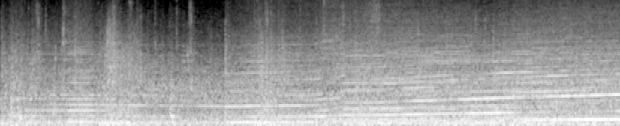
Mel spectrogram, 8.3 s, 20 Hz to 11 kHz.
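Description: Race car engine in Gran Turismo 7 revving steadily, several rising harmonic lines climbing together as it pulls up through the revs, loud and continuous throughout with no talk.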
